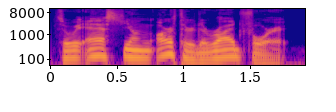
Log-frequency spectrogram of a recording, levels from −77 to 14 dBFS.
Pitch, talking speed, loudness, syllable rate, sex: 110 Hz, 280 wpm, -15 LUFS, 6.4 syllables/s, male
